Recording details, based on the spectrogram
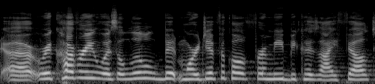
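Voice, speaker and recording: Noticeable noise sits in the background. Over it, a woman speaks at a moderate pace. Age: 70s. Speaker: surgery patient giving a testimonial. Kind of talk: testimony. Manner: animated.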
